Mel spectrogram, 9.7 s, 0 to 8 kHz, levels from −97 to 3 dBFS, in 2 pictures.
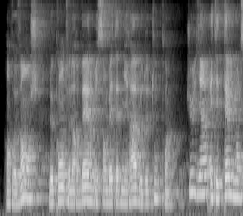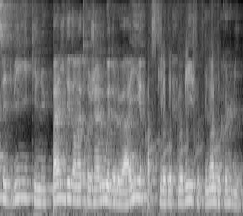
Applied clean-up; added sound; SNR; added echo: neural separator model SepFormer DNS4.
